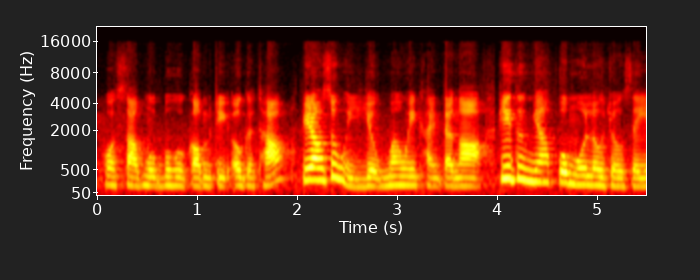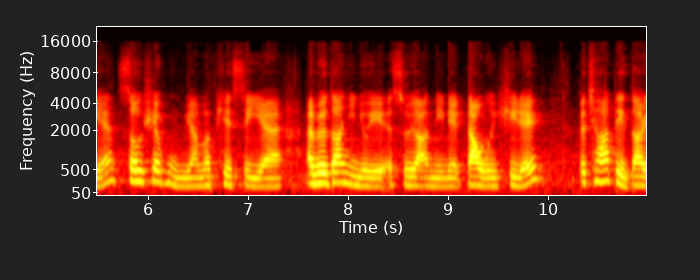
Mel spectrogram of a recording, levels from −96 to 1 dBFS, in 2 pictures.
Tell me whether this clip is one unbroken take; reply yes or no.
no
